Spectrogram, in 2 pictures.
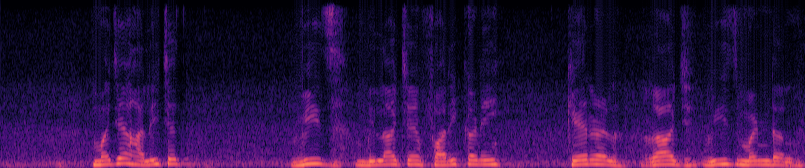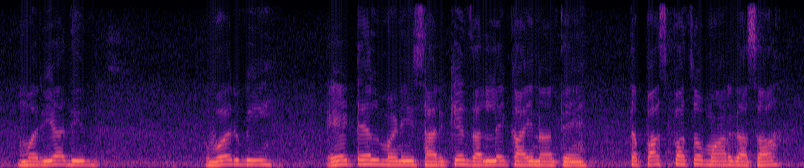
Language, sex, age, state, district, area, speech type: Goan Konkani, male, 45-60, Goa, Salcete, rural, read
